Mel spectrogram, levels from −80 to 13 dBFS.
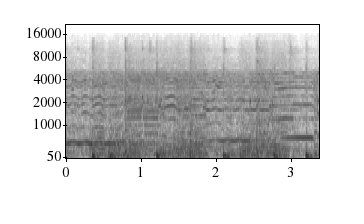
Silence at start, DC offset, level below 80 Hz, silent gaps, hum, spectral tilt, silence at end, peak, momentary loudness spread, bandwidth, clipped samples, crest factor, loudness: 0 s; under 0.1%; -28 dBFS; none; none; -5 dB/octave; 0 s; -2 dBFS; 2 LU; 16 kHz; under 0.1%; 14 dB; -16 LUFS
